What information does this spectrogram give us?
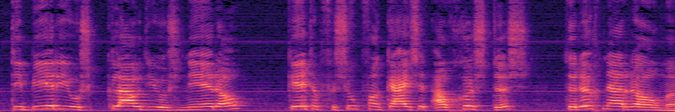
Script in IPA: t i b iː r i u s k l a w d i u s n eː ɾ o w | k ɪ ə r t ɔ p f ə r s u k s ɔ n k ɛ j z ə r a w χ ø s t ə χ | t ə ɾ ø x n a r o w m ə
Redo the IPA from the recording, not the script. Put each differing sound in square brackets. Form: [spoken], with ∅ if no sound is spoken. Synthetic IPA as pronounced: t i b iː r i u s k l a w d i u s n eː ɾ o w | k ɪ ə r t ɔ p f ə r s u k [f] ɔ n k ɛ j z ə r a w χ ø s t ə [s] | t ə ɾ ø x n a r o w m ə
